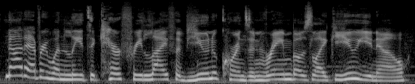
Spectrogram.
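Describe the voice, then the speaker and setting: A female actor voicing a blunt, brainy teenage girl researcher in a video game, brisk and insistent. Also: a little high, lively intonation, lightly acted. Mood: sarcastic. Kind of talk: English video game voice acting.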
